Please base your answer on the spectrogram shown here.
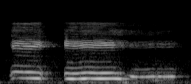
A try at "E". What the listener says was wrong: But we want to smile on this, on the E there. E.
